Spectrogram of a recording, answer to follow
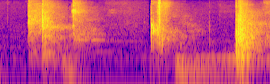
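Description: A few sharp clicks and taps, about four in two seconds, the last the loudest: small tools and containers being handled and set down on a worktable.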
